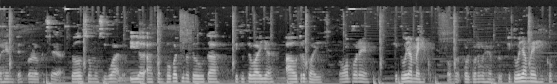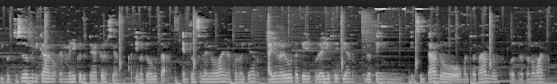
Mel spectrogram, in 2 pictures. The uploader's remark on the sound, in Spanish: En el audio hay una pequeña estática, asi que no les recomiendo usar audífonos para escucharlo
